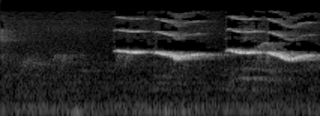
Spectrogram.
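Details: Oriental magpie-robin singing: two clear drawn-out high whistles, the second wavering and falling, over a low background rumble.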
